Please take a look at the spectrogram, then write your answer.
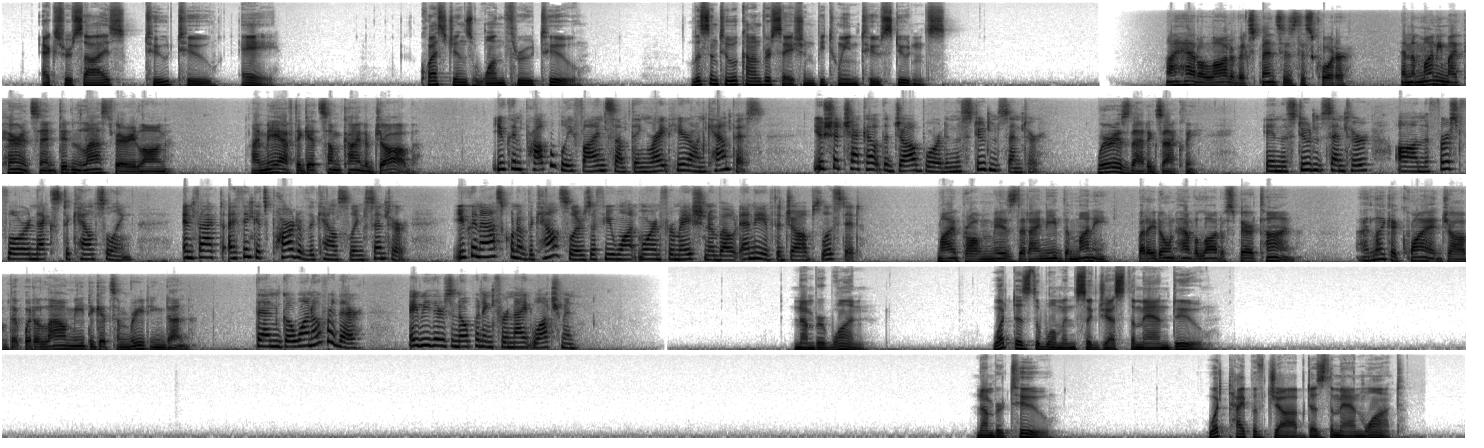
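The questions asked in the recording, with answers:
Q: What does the woman suggest the man do?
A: Check the job board in the student center

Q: What type of job does the man want?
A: A quiet job that lets him get some reading done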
